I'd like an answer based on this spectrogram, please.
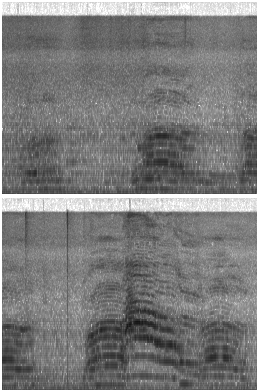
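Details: Cats fighting, giving drawn-out wavering yowls in separate bursts. The longest, loudest wail rises sharply near the end before sliding back down. A steady low hum runs underneath throughout.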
